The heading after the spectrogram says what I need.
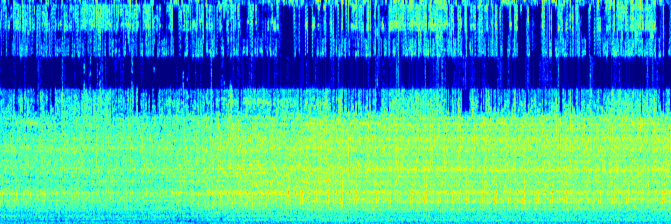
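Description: Steady idle with a light, fairly regular tapping riding on top, roughly three or four per second; a knock at idle, cause not yet found.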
